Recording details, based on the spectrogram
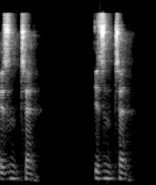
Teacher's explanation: The t and the in links together.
